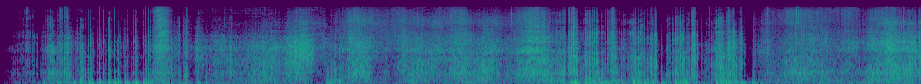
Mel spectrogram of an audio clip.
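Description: A flat, hand-sized, hollow pouch made of gold glitter-coated fabric is held up and scratched quickly with long acrylic nails. The result is a continuous stream of bright, rasping scratches and crackly rustling that swells and dips in irregular bursts for about nine seconds.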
